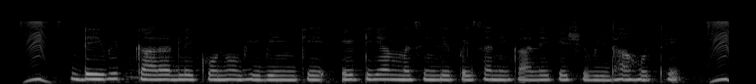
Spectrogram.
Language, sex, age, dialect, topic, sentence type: Chhattisgarhi, female, 18-24, Western/Budati/Khatahi, banking, statement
